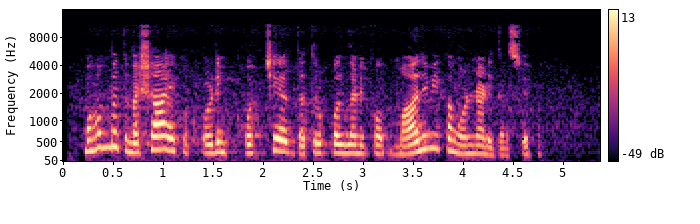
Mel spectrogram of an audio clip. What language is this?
Divehi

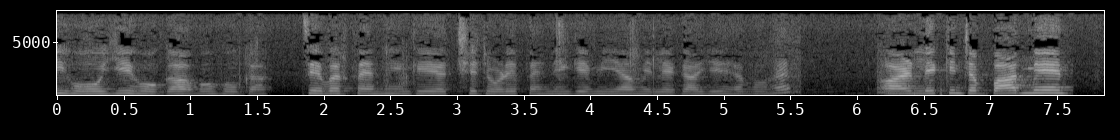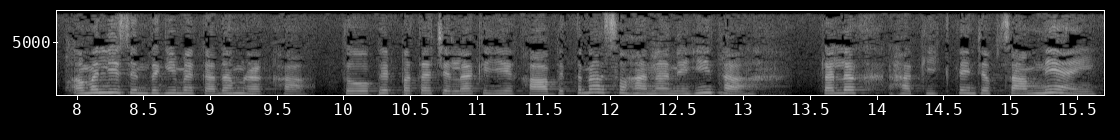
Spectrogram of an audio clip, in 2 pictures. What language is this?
Urdu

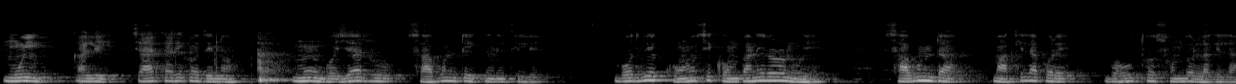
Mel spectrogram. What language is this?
Odia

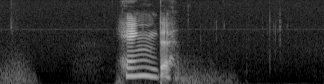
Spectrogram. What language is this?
Swedish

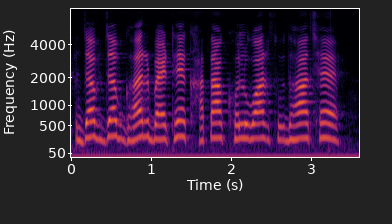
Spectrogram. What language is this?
Magahi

